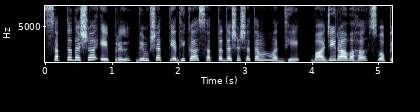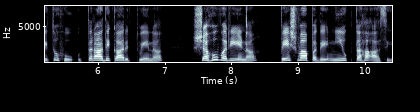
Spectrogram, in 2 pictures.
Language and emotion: Sanskrit, neutral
